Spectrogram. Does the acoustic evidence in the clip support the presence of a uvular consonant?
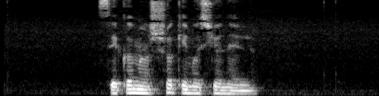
no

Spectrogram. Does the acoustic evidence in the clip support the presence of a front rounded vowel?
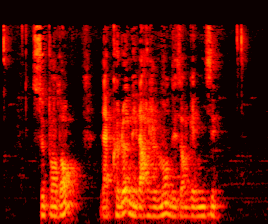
no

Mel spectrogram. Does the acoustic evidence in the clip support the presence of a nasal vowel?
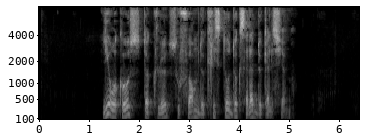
no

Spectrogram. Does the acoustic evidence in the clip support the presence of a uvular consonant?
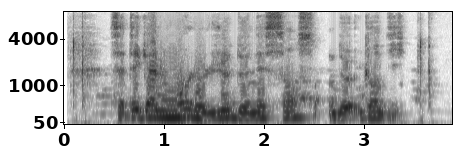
no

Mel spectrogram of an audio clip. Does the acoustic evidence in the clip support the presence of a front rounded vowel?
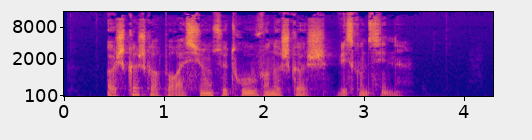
no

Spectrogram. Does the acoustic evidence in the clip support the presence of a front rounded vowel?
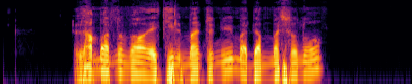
yes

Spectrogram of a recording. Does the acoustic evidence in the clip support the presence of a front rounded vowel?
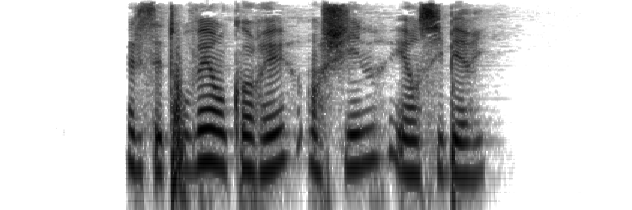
no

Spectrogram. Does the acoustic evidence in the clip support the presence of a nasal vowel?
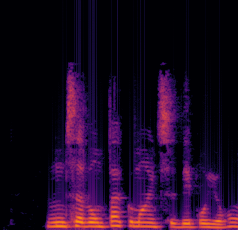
yes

